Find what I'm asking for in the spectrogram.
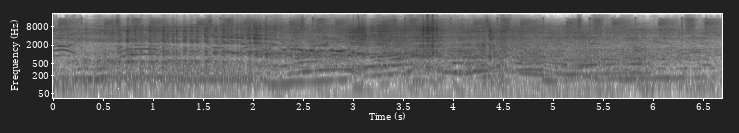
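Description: Drag racing cars at the Connection Thailand car festival, engines revving and screaming through gear changes with tire squeal, loud and continuous, while people talk over the noise.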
